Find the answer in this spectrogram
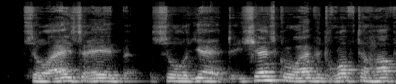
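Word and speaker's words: Šeško: watch the broadcast, is Shesko. Oh, Shesko? Shesko. Yeah, it's a Eastern European pronunciation. So Shesko, I would love to have him at the club, 1,000,000%.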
